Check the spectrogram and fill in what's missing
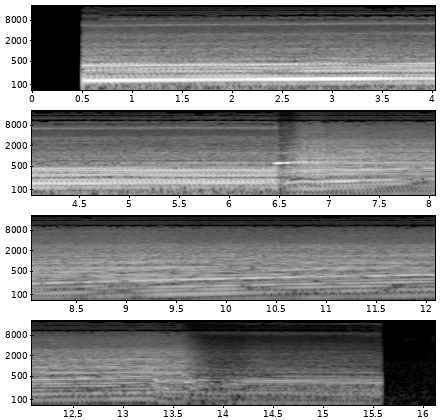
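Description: A Dodge Hellcat with bolt-on modifications roars loudly on a dyno, the engine climbing steadily through a long wide-open pull before the revs drop and it winds down to silence.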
